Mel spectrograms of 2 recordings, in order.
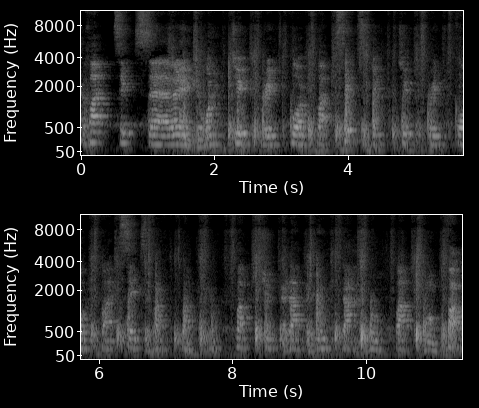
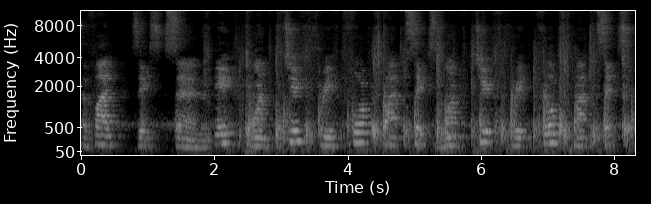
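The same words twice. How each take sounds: First: Faster count. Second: Slow, steady dance count. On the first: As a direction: pick up the tempo as you count. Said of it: "A little bit faster". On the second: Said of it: "first slow". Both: Shown as a demonstration.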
